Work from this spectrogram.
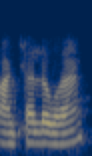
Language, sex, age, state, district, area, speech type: Hindi, female, 60+, Uttar Pradesh, Mau, urban, conversation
